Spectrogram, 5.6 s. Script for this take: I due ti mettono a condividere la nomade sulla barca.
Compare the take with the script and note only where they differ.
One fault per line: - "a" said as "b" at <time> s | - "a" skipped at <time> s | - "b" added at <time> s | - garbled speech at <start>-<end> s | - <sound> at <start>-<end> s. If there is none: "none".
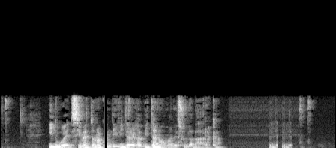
- "ti" said as "si" at 1.2 s
- dropout at 1.7-1.8 s
- "vita" added at 2.4 s
- laugh at 4.5-4.9 s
